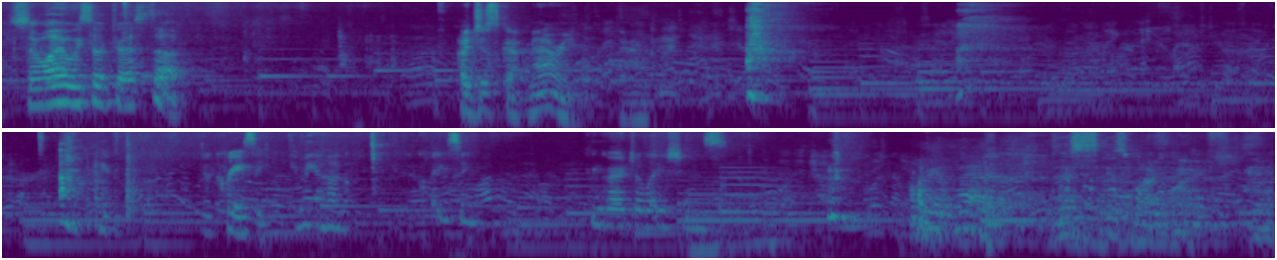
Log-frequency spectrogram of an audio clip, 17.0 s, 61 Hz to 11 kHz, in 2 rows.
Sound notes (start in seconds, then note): 3.9 laughing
